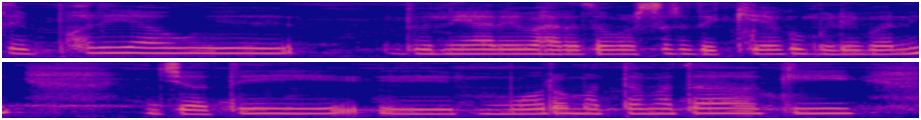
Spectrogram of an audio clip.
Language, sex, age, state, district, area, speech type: Odia, female, 18-30, Odisha, Jagatsinghpur, rural, spontaneous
